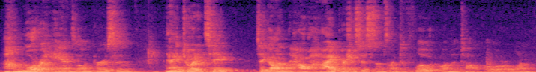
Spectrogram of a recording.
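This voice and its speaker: A man's voice: mid-range voice, normal speed, lightly acted. Brief: man reading cocky late-twenties charmer, smug come-ons, roomy distant sound. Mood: flirty. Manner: flirtatious, smug. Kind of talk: table read. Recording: echoey room, mic far off, faint noise.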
